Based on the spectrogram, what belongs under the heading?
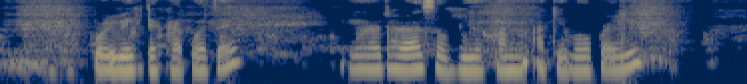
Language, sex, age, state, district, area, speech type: Assamese, female, 18-30, Assam, Lakhimpur, rural, spontaneous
